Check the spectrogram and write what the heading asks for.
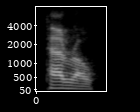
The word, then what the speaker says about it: perro: I still have problems with perro, right? Pinchy perro. Yeah. Not rolling the R's enough.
